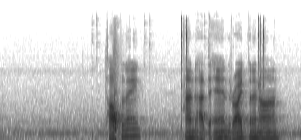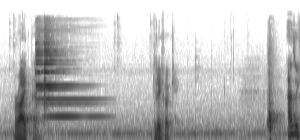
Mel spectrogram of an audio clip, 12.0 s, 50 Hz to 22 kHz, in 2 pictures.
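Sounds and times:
bell ding: 6.7s - 8.3s.

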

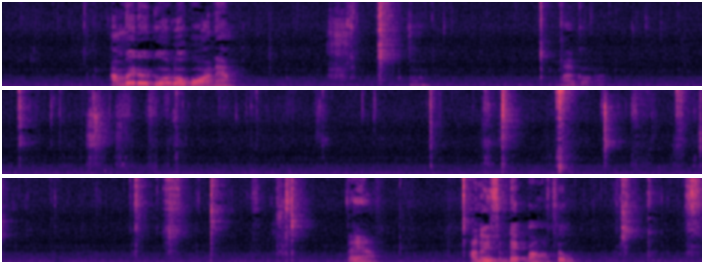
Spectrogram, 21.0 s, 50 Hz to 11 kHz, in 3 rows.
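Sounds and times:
steady low hum: 0.0s - 21.0s
wet mouth smacks and sucking: 3.2s - 4.0s, 7.2s - 8.9s, 11.2s - 14.1s, 15.3s - 17.1s, 20.2s - 21.0s.

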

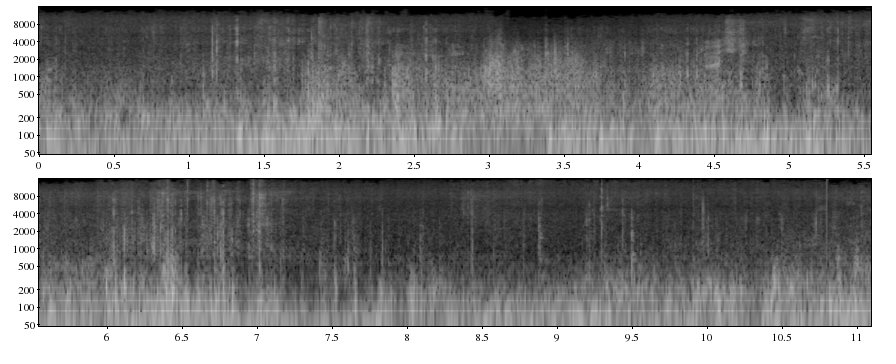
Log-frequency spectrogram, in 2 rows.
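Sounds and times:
bike clicks and rattles: 0.0s - 11.0s
tyres rumbling on dirt: 0.0s - 11.0s
wind buffeting microphone: 0.0s - 11.0s.

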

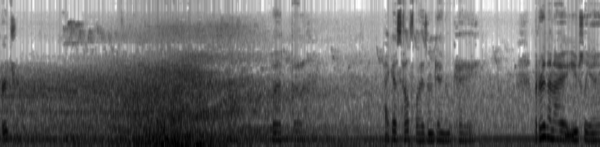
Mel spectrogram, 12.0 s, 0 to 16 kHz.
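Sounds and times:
car driving past: 0.3s - 7.8s.

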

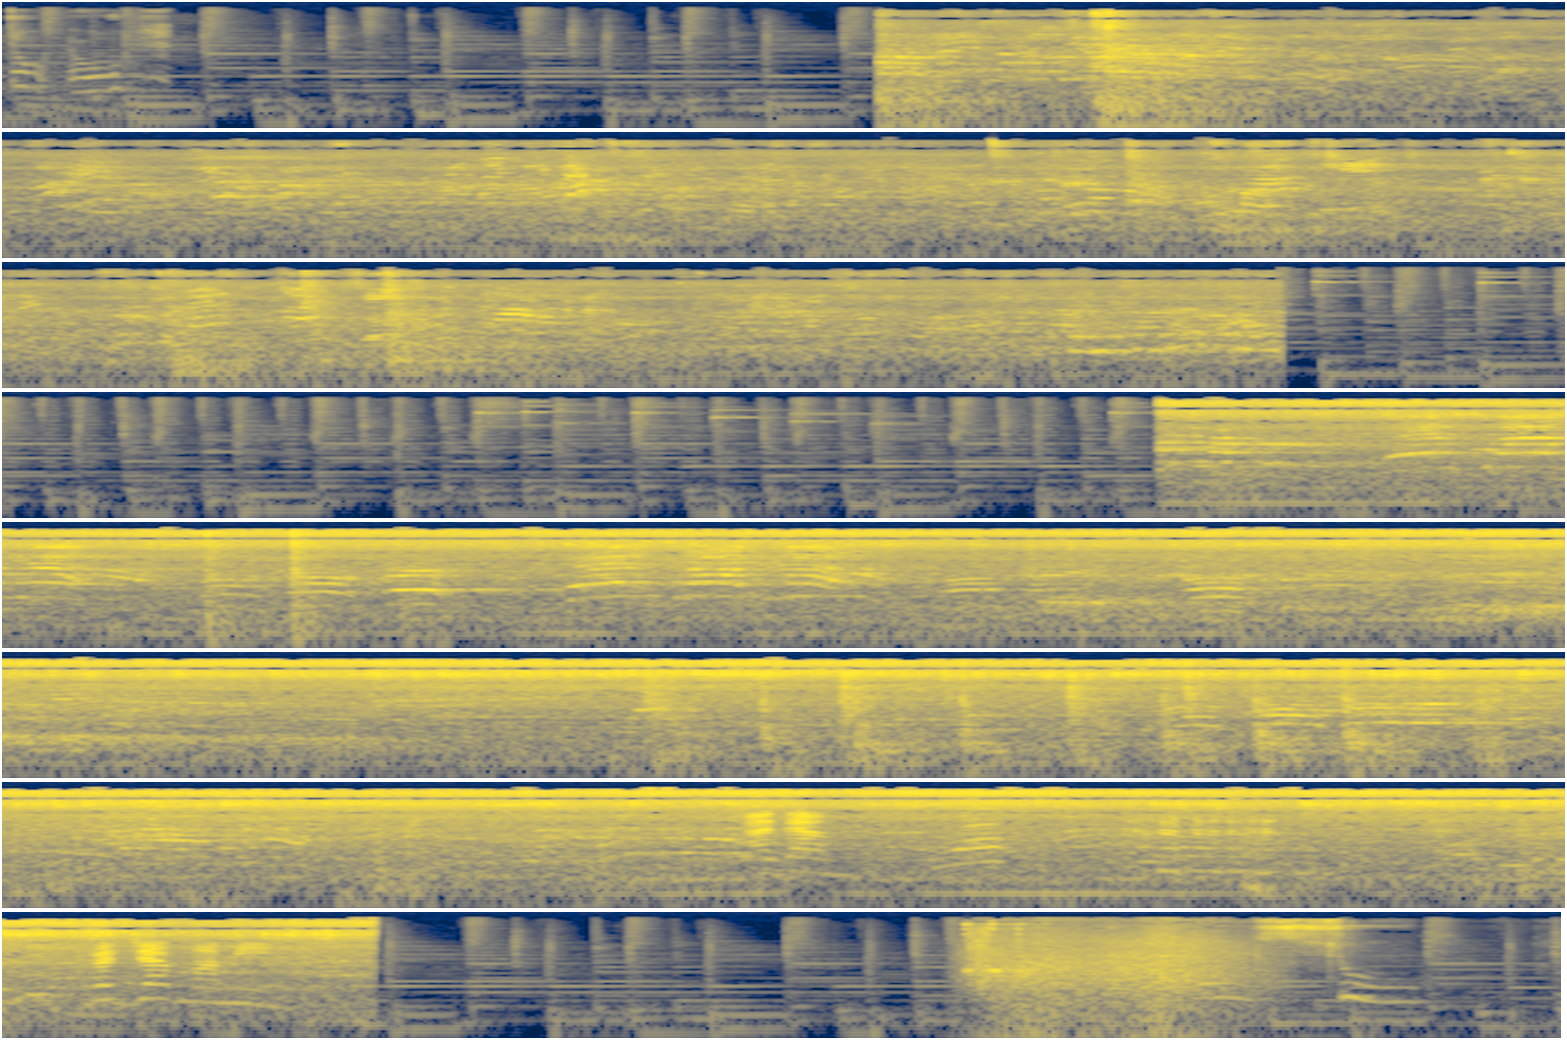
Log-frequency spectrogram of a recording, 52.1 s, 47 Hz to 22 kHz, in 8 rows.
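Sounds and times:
indoor crowd hubbub: 3.6s - 18.4s, 24.3s - 47.2s
children chattering and calling out: 3.7s - 18.4s, 24.4s - 36.0s, 36.8s - 46.0s
water jets hissing: 24.4s - 47.2s, 49.6s - 51.2s.

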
